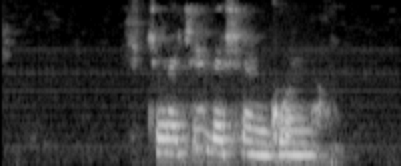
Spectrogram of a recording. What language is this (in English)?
Kabyle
